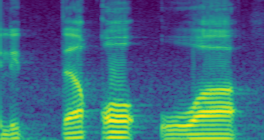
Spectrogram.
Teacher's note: قاف کو موٹا ادا کریں گے, مد اصلی ہے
